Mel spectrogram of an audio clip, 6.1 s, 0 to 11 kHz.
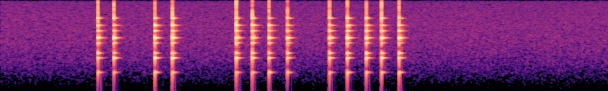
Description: Tap code, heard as taps on a metal pipe, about 6 knocks a second. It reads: GU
